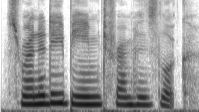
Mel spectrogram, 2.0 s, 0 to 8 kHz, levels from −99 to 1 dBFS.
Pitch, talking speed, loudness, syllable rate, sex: 215 Hz, 150 wpm, -14 LUFS, 5.0 syllables/s, female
